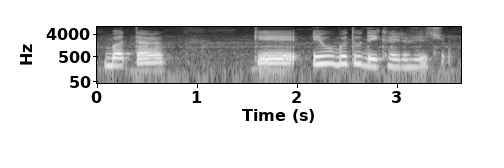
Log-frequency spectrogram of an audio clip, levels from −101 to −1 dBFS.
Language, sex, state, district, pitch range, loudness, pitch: Gujarati, female, Gujarat, Valsad, 140-225 Hz, -15 LUFS, 195 Hz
